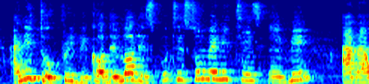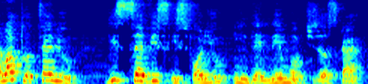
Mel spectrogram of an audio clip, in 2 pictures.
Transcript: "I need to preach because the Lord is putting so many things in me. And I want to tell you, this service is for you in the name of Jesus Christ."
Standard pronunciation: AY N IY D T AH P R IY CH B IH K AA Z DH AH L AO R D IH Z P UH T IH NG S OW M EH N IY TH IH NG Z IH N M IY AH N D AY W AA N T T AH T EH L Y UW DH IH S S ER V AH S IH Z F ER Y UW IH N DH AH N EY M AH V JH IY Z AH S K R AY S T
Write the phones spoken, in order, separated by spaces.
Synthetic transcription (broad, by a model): AY N IY D T AH P R IY CH B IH K AA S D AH L AO D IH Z P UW T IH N S OW M EH N IY T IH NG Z IH N M IY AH N AY W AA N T T AH T EH L Y UW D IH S S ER V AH S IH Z F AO Y UW IH N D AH N EY M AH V JH IY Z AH S K R AY S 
